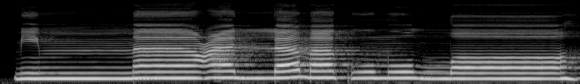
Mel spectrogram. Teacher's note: Lam pada lafaz Allah atau lam jalalah dibunyikan secara tafkhim karena huruf sebelumnya berbaris dhommah. Maka dibacanya tebal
